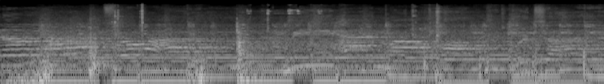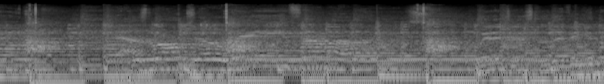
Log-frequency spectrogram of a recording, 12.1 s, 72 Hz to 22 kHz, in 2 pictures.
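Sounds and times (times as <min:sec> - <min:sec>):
trailer music: 0:00.0 - 0:12.0.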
